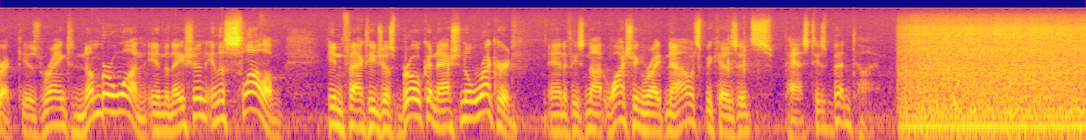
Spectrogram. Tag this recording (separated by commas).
Speech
